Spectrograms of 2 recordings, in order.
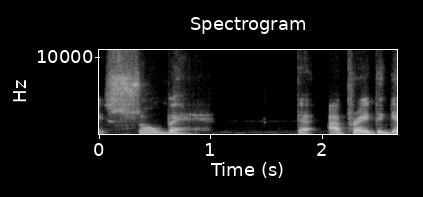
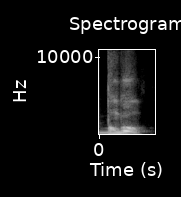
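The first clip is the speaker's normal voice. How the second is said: punch sounds; 7 semitones higher, 4 dB louder than usual. Retold or imitated. Mimics the punches landing.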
